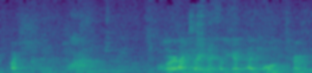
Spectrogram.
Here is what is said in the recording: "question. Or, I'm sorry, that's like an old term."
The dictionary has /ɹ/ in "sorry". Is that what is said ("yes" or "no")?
no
